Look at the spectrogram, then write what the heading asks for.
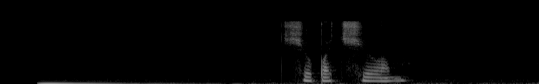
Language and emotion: Russian, angry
